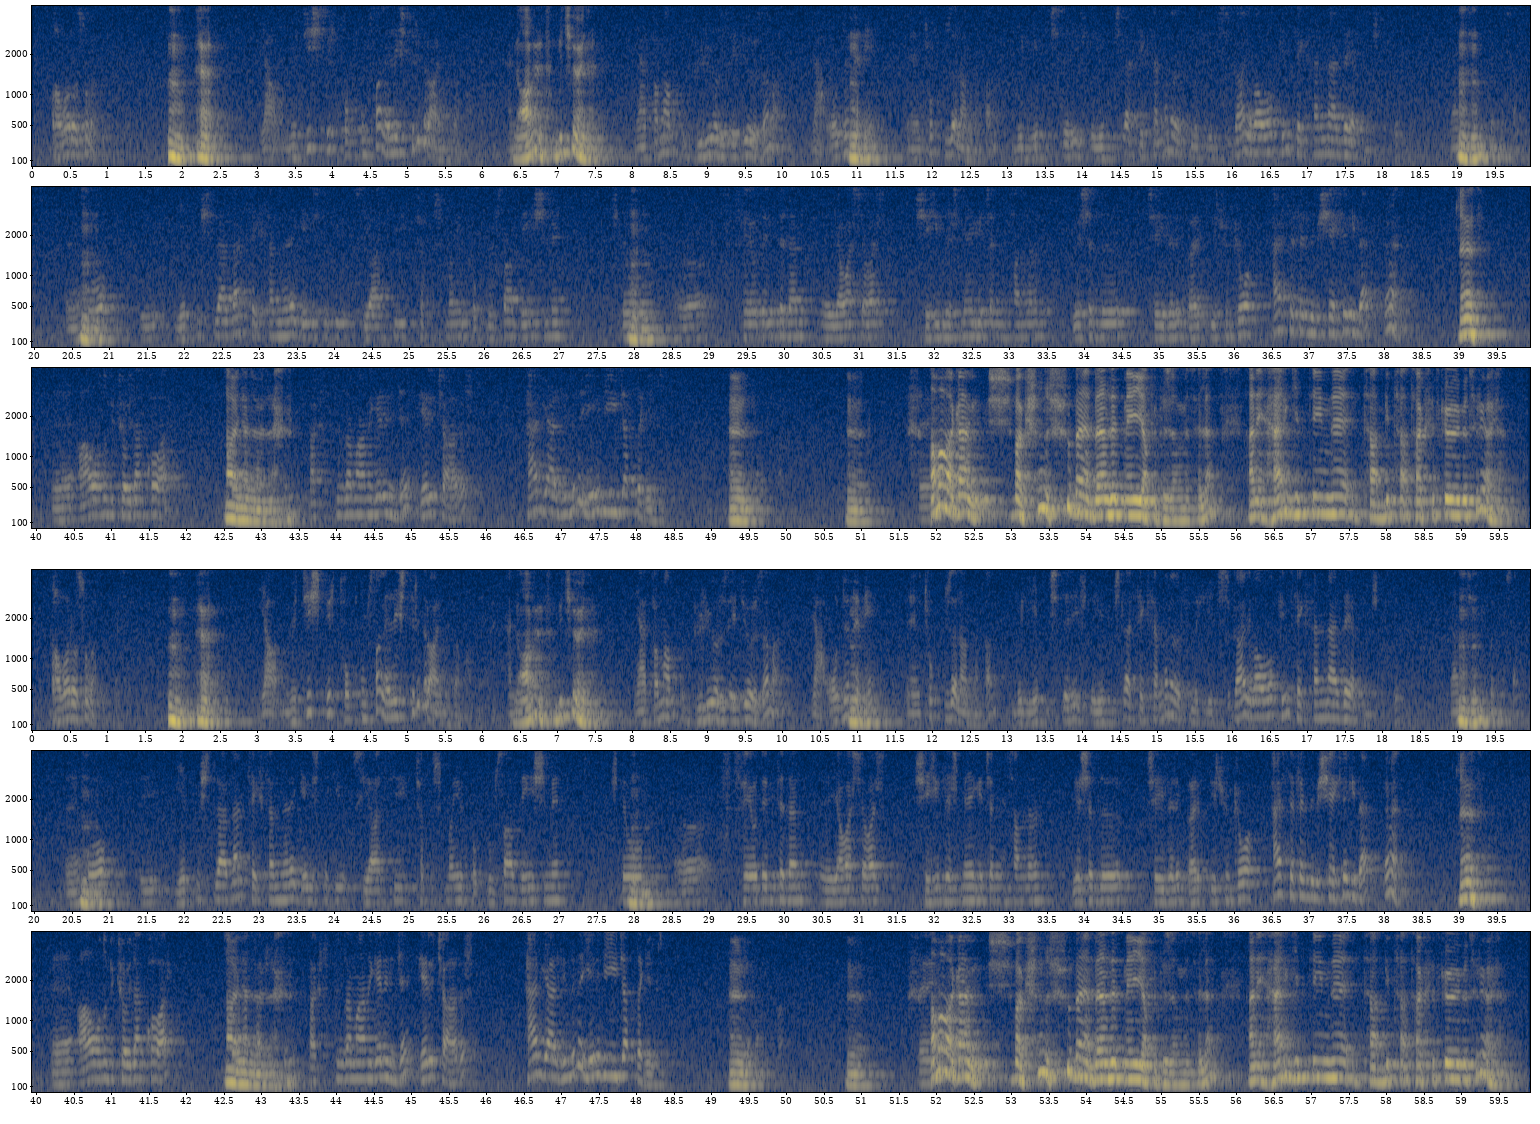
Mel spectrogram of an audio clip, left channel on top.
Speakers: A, on the right; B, on the left.
A: Davaros'u var mesela.
B: Hı hı, evet.
A: Ya müthiş bir toplumsal eleştiridir aynı zamanda yani. Hani
B: Abi tabii ki öyle.
A: ya tamam gülüyoruz ediyoruz ama ya o dönemi
B: Hı hı,
A: e, çok güzel anlatan böyle 70'leri işte 70'ler 80'ler arasındaki geçişi galiba o film 80'lerde yapılmış bir film. Yanlış
B: hı hı,
A: hatırlamıyorsam. E,
B: hı hı,
A: o e, 70'lerden 80'lere gelişteki siyasi çatışmayı, toplumsal değişimi, işte
B: hı
A: o
B: hı.
A: e, feodaliteden e, yavaş yavaş şehirleşmeye geçen insanların yaşadığı şeyleri, garipliği. Çünkü o her seferinde bir şehre gider, değil mi?
B: Evet.
A: E, A onu bir köyden kovar. Sonra
B: Aynen
A: taksitin
B: öyle.
A: taksitin zamanı gelince geri çağırır. Her geldiğinde de yeni bir icatla gelir
B: <laughs> Evet.
A: Kemal Sunal.
B: Evet.
A: E,
B: Ama bak abi ş- bak şunu şu be- benzetmeyi yap yapacağım mesela. Hani her gittiğinde ta- bir ta- taksit gö- götürüyor ya.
